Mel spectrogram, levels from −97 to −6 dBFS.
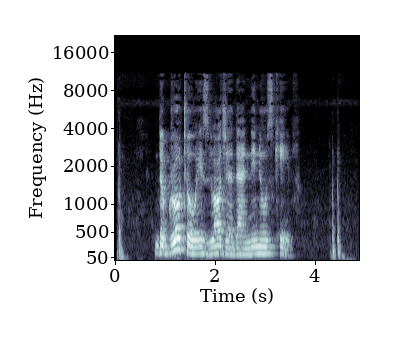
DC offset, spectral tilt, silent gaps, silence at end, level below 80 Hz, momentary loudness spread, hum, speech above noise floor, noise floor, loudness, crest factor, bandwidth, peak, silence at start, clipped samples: under 0.1%; -6 dB/octave; none; 0.3 s; -52 dBFS; 21 LU; none; 47 dB; -66 dBFS; -19 LUFS; 20 dB; 11.5 kHz; -2 dBFS; 0.05 s; under 0.1%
